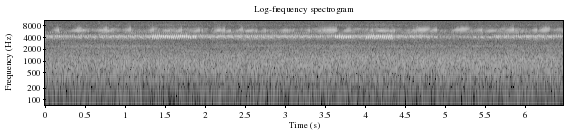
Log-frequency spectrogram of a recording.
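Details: A nocturnal chorus of crickets: an ongoing high, rhythmic pulsing trill, punctuated by three louder sustained buzzes, one after a second and two close together around four seconds.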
